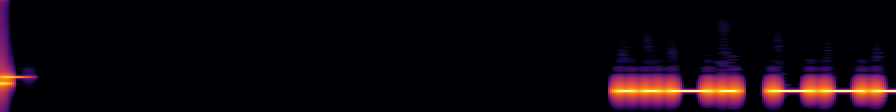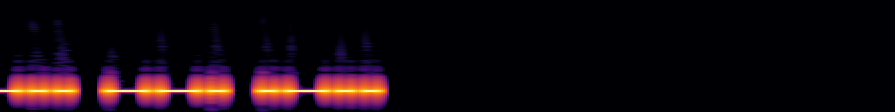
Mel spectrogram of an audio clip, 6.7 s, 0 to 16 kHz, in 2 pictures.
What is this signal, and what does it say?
Morse code, heard as a keyed tone, about 25 wpm, 700 Hz. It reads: F8GL
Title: DXCC-100 Call Signs - 4 Characters - 25wpm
